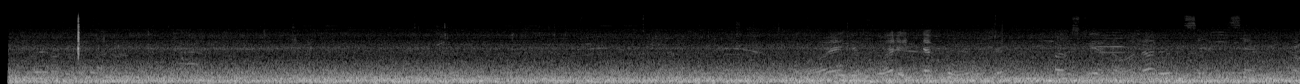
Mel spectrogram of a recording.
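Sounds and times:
airplane cabin rumble: 0:00.1 - 0:13.0.

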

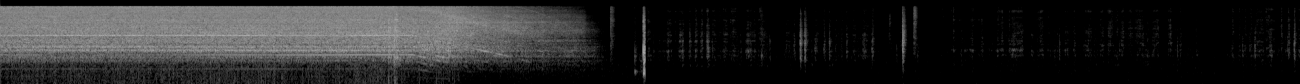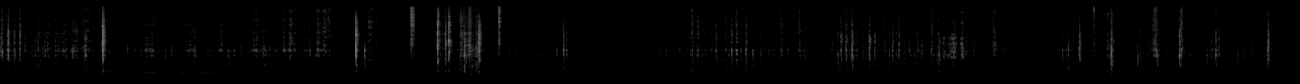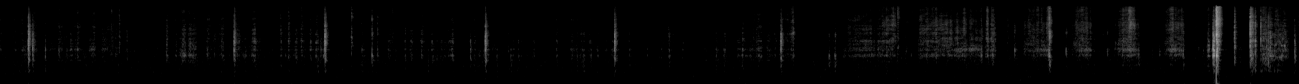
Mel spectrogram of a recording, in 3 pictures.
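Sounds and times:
table saw winding down: 0:00.0 - 0:06.0
wood strips scraping and clicking: 0:00.0 - 0:18.8, 0:19.6 - 0:23.0, 0:23.6 - 0:38.9.

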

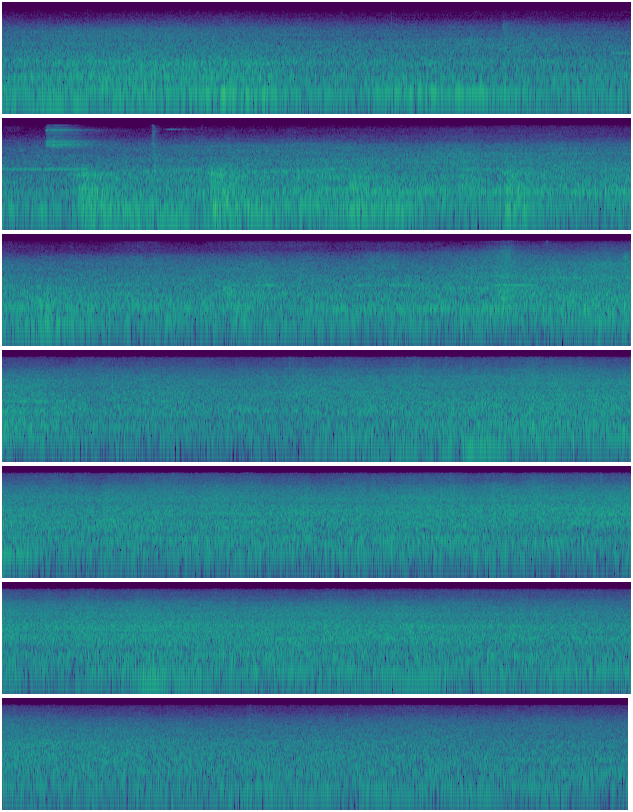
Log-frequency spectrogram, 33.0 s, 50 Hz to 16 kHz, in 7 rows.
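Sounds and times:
boat engine hum: 0:00.0 - 0:33.0
rushing water: 0:00.0 - 0:33.0
wind: 0:00.0 - 0:33.0.

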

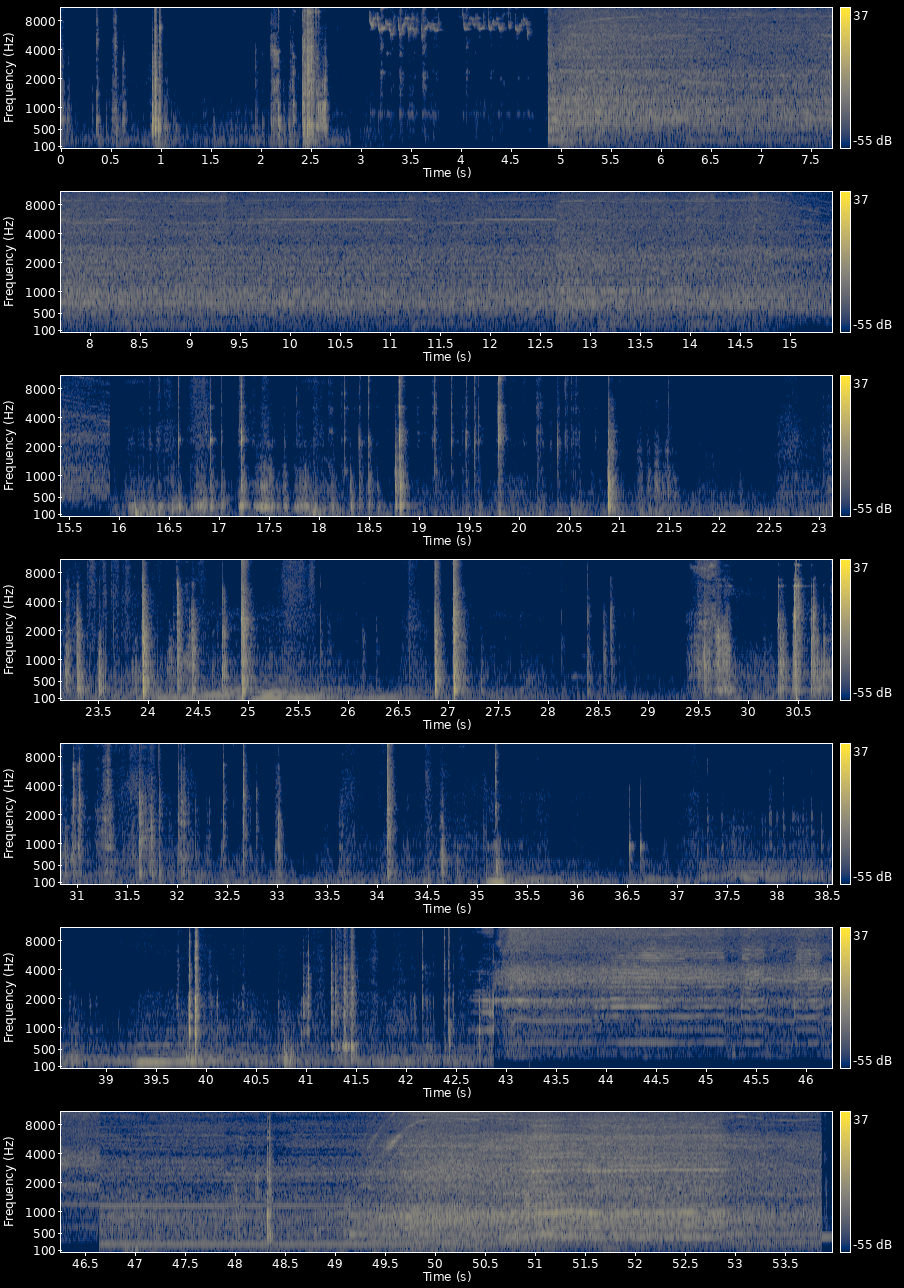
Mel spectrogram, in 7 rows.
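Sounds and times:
power tool whining: 0:04.9 - 0:16.0, 0:45.1 - 0:53.9.

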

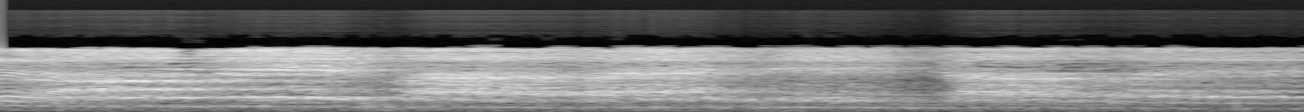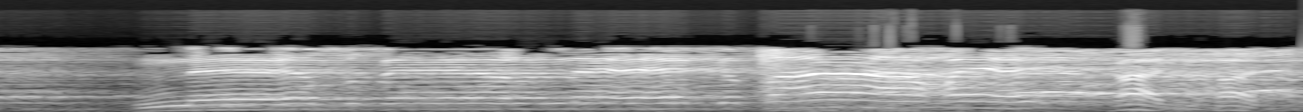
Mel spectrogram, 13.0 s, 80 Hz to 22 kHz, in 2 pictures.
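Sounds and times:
men chanting in unison: 0:00.0 - 0:13.0.

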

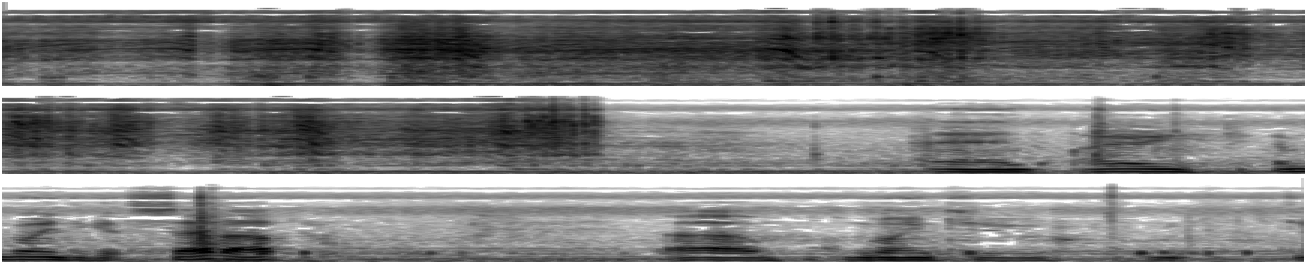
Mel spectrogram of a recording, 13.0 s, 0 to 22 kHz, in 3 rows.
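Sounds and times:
wire wheel brush scratching paint: 0:00.0 - 0:06.4.

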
